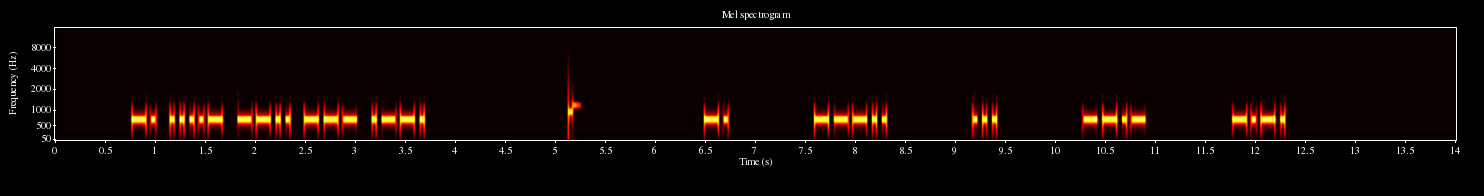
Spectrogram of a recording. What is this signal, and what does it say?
Morse code, heard as a keyed tone, about 25 wpm, spaced as for 13 wpm, 700 Hz. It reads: N4ZOP N8SQC
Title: USA Call Signs - 5 Characters - 6x Character Spacing - 25wpm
